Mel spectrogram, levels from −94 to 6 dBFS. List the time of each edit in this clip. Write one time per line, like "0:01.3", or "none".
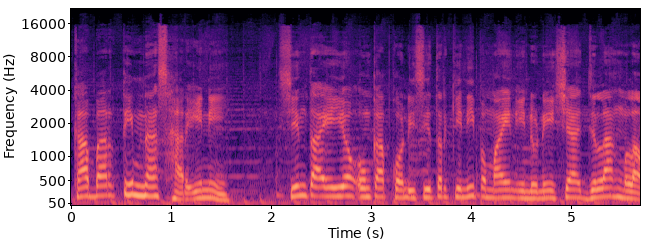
none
